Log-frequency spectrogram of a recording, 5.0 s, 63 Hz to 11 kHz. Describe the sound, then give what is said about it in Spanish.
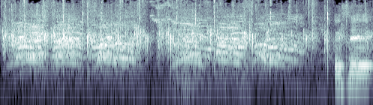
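A forum audience claps steadily for several seconds in solidarity with two parents of the 43, while many voices shout and cheer over it, loud, with one voice rising clearly near the end. “Al ratito les daremos la palabra también, pero les pedimos un aplauso por su solidaridad también con esta lucha.”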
